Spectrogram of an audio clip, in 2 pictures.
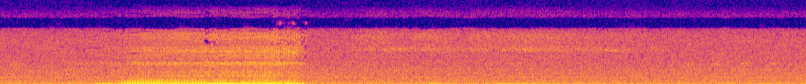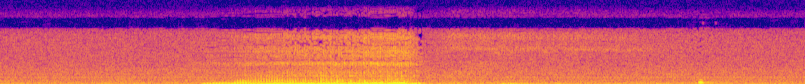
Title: snoring dog... so funny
